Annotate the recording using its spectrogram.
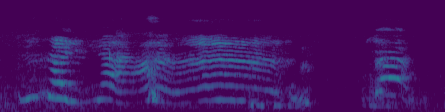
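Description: A small child's voice, faint: one long wavering wail of about two and a half seconds, then a short cry near the end.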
